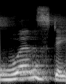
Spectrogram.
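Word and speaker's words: Wednesday: Weil's and ডে সো ওয়েন্সডে এখানে আমরা দেখতে পাচ্ছি যে এন এর আগে কিন্তু ডি আছে সো এই কারণে কিন্তু এটা আমরাকে সাইলেন্ট করে দিচ্ছি সো এন এর আগে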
